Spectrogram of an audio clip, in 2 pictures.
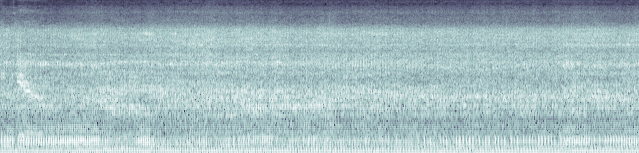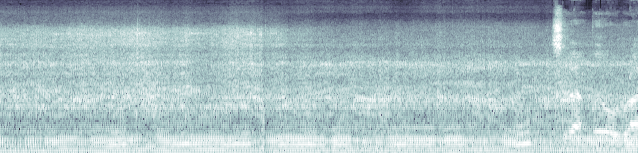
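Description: Off-road dirt bike engine held in third gear through a wooded section during a race, its steady mid-pitched drone running loud and up close through the whole stretch with slight pitch shifts.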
